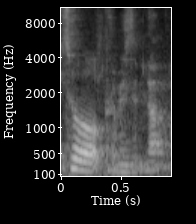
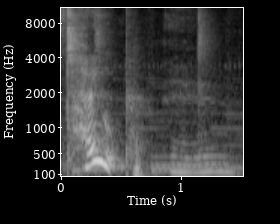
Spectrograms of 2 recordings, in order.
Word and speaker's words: taupe: me the other day it's not called perfectly talk it's taupe yeah I've been saying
